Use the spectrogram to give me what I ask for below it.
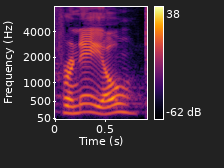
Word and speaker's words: phroneo: Well, if you look at the Greek word, and that the Greek word phroneo, it's pronounced phroneo, to think.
